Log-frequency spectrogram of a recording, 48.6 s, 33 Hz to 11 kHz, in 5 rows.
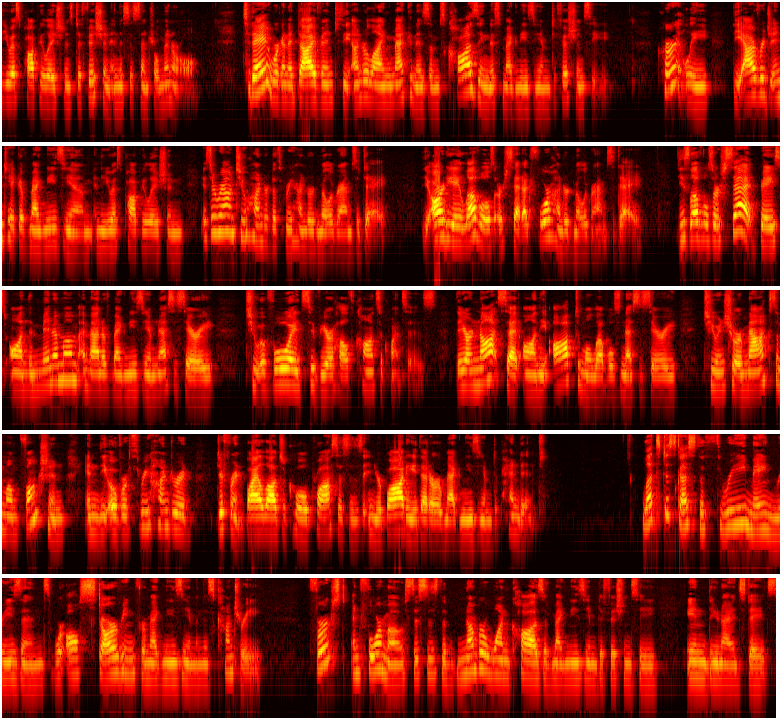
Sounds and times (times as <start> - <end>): Speech: 0.0 - 2.4, 3.0 - 7.6, 8.3 - 36.0, 37.0 - 42.2, 42.8 - 48.5.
